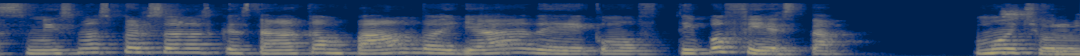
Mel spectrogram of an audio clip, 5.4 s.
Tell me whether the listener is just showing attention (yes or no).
no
